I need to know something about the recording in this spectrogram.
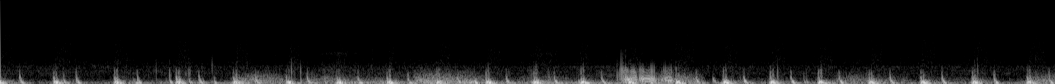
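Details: Rapid, strong heartbeat at about 120 beats a minute in a 19-year-old girl after exercise, with heavy breathing and some breath holding in the background; fast heart rate after exercise.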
